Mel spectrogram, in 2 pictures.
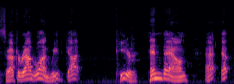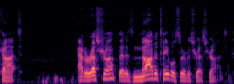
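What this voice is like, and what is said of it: Game show host voice. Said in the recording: “Do I have my game show voice going pretty well? ... It sounds really good.”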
